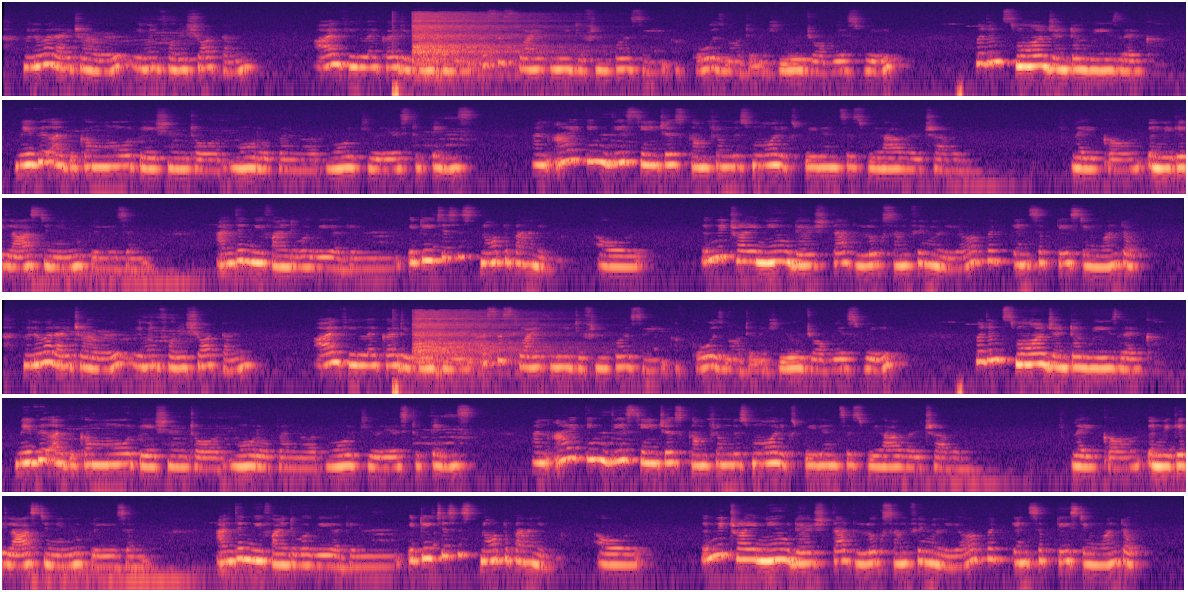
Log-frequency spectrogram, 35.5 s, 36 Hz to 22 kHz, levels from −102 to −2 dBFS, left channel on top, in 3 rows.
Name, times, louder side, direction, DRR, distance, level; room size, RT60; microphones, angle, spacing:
voice 1, 0.0-2.5 3.1-6.7 6.9-8.9 9.7-11.5 12.0-16.5 17.1-21.6 22.5-25.2 25.8-29.1 29.6-30.1 30.7-35.1, equal, 20° right, 5 dB, 0.3 m, -25 dB
sound 1, 3.9-5.8 9.5-9.6, left 2 dB, 30° left, 0.6 m, -32 dB
4.0 x 2.4 x 2.2 m, 0.40 s
head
